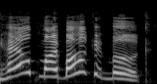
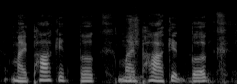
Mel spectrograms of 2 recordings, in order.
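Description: First: High, loud, drawn-out cry for help; mock scream. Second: Screaming reported with no raised voice; deadpan mock scream. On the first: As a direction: scream it like a hammed-up robbery victim. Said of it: "I fall to the ground screaming". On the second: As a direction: recite the victim's cry like an official statement.

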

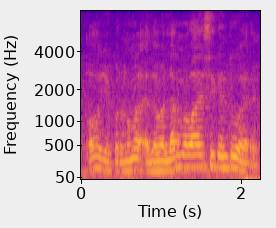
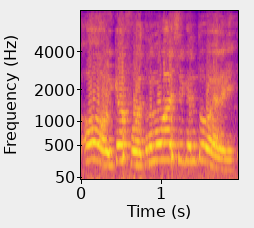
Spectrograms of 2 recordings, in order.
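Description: First: Softer retold questioning; talking like this. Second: High, raised-voice retold challenge; calling out. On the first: Dreamer questions the hiding shadow, in a hushed voice. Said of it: "Le empecé a hablar así". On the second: Dreamer calls after the fleeing spirit, high and insistent. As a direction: call after someone fleeing, pitched well up. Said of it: "empecé a llamarlo".

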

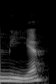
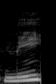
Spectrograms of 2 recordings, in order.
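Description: First: Said in the usual way. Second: MY as one syllable, no final e; dialect short form. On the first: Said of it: "Ikke mye". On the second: Shown as a demonstration. Teacher contrasting with standard, dialect one-syllable MY. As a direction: clip MYE down to MY in dialect. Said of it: "det der med my".

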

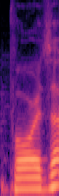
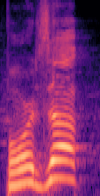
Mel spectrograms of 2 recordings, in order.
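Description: First: Said in the usual way. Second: Loud quizmaster call. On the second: Real, not acted. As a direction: call time to the teams, loudly. Host calls time to teams.

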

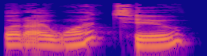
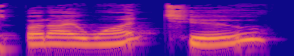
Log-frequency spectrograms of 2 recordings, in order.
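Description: First: Put-on high whining little girl; whiny toddler. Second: Put-on high, slow whining child voice; imitating a pouting daughter; whiny toddler. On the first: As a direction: plead like a toddler denied the park. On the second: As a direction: whine it like a pouting three-year-old. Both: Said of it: "She goes".

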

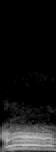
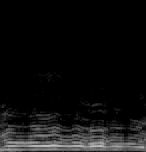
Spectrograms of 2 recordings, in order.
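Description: First: High short hammed-up scream; mock panicked shriek. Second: High loud panicked shout; hammed-up terrified shout; mock panicked yell. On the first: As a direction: scream like a startled disciple. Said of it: "They're not just like". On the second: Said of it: "They're like".

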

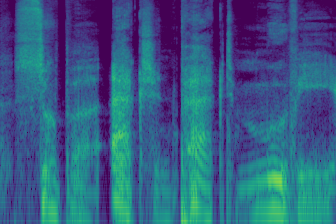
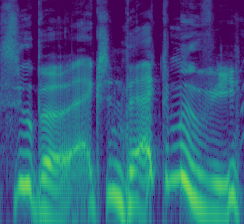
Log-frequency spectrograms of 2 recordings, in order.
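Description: First: Slow, gravelly eighties trailer narrator; smoky trailer voice. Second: Rising VHS rental trailer read. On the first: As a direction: drag it out like a smoker's trailer voice. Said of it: "the cigarette smoking voice". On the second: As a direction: pitch it like an old VHS ad. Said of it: "you went for the V H S rental trailers". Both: Retold or imitated.

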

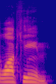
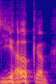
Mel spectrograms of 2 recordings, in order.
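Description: First: Joachim said as wah-KEEM; Americanized pronunciation. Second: Joachim repeated slowly as YO-kum; corrected Danish pronunciation. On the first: Host checks the name with guest, Americanized Joachim as wah-KEEM. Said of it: "It's not Joachim". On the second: Host repeats guest's correction, Danish pronunciation of Joachim. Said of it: "No, it's Joachim". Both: Shown as a demonstration.

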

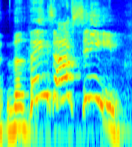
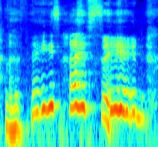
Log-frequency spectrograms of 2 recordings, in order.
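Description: First: Dramatic high voice. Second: High, very slow, through laughter; drawn-out laughing falsetto. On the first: Mock weary bra lament. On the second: Repeated, slower and laughing. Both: Acted.

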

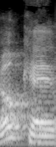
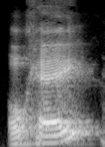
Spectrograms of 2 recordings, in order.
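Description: First: OKAY said with a falling end; settling it. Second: OKAY turned into a question, rising at the end; unsure. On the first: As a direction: close the deal with a falling "okay". Cop settles it with the super. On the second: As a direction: answer with a tentative rising "okay". Super answers, unsure of his luck. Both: Retold or imitated.

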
